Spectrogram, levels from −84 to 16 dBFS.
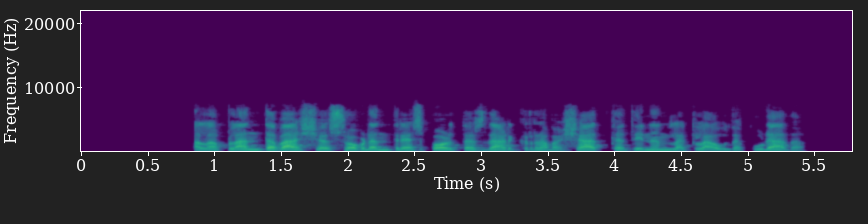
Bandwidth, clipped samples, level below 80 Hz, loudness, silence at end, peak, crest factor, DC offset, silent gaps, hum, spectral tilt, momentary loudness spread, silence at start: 7.8 kHz; under 0.1%; -72 dBFS; -25 LUFS; 0.4 s; -6 dBFS; 20 dB; under 0.1%; none; none; -3.5 dB/octave; 9 LU; 0.85 s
